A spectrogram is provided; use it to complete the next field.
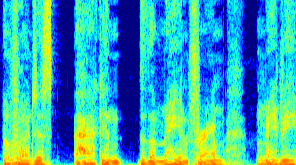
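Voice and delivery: flat, weird, dead-even monotone. Doing an impression for others to guess: Rami Malek as Mr. Robot impression. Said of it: "Mister Robot".

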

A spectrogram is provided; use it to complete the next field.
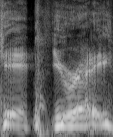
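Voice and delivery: rough, gruff talking-dog voice. Asked to do a Frank the Pug voice, the speaker tries it: Frank the Pug voice. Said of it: "Can you do a Frank the Pug voice".

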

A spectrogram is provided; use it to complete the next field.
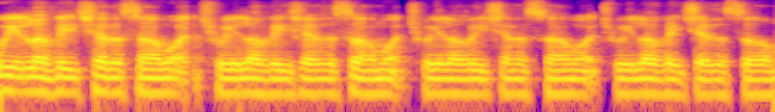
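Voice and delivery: ordinary talk, nothing marked

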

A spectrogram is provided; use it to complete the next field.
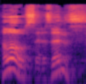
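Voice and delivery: very loud, bold character voice. The podcast guest, just introduced, speaks in his Revo Ranger voice. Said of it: "I love the voice".

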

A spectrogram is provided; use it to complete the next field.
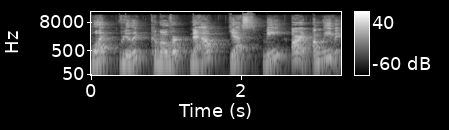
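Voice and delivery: thrilled, excited, can't-believe-it eagerness. Retelling how an eager character reacts to an invitation: imitating someone excited. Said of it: "he gets so excited".

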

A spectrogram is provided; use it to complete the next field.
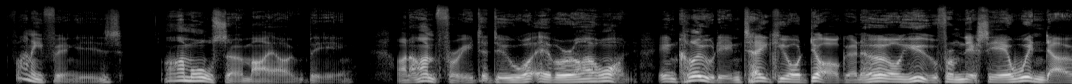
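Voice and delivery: slow, drawn-out growl, pitch climbing. Narrator reads Gristleback's reply in a tense exchange, growled. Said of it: "Gristleback growled".

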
